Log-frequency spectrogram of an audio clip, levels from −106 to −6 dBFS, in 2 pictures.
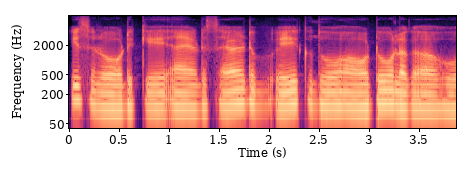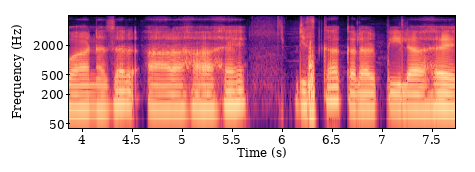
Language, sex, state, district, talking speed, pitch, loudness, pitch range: Hindi, male, Jharkhand, Ranchi, 145 wpm, 110 Hz, -19 LUFS, 105-120 Hz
